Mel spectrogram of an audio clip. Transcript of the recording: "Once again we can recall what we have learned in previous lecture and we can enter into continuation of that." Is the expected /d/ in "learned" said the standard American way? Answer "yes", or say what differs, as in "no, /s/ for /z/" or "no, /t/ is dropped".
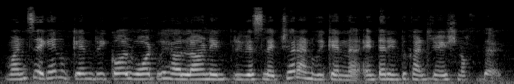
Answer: yes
